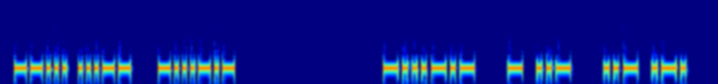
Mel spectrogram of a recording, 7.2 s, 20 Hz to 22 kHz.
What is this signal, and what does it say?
Morse code, heard as a keyed tone, about 33 wpm, 700 Hz. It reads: 73 <BK> <BK> TU UR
